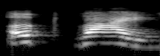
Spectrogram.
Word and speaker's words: advice: Nên là khi chúng ta đọc được advice, trọng âm sẽ rơi vào chữ phải. Còn chữ ớ không có trọng âm.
